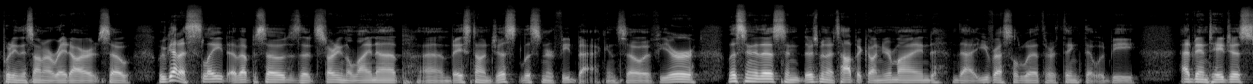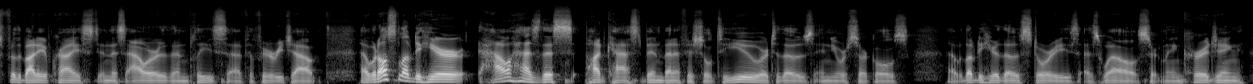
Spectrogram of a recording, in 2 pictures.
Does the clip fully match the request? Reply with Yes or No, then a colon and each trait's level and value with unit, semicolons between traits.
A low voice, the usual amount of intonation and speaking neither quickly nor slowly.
No: very low, 95 Hz; average, 3.7 semitones; fast, 225 wpm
